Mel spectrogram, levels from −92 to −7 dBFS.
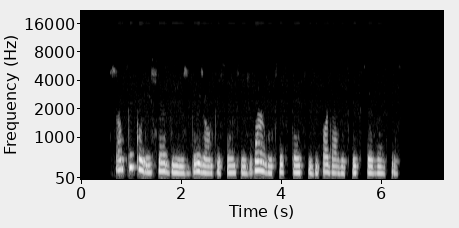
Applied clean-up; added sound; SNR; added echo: none; none; none; none.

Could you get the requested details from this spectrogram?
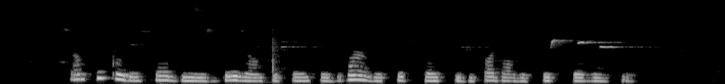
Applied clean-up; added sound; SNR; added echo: classical method Wiener filter.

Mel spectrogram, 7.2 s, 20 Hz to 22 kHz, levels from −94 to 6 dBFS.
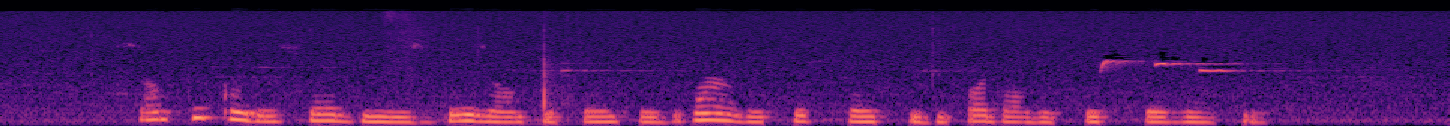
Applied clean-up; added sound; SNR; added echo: none; Chirp, tweet; 17 dB; none.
